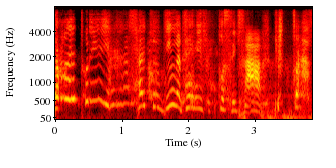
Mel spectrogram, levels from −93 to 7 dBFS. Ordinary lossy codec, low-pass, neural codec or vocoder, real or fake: none; 7.2 kHz; codec, 16 kHz, 1 kbps, FunCodec, trained on Chinese and English, 50 frames a second; fake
